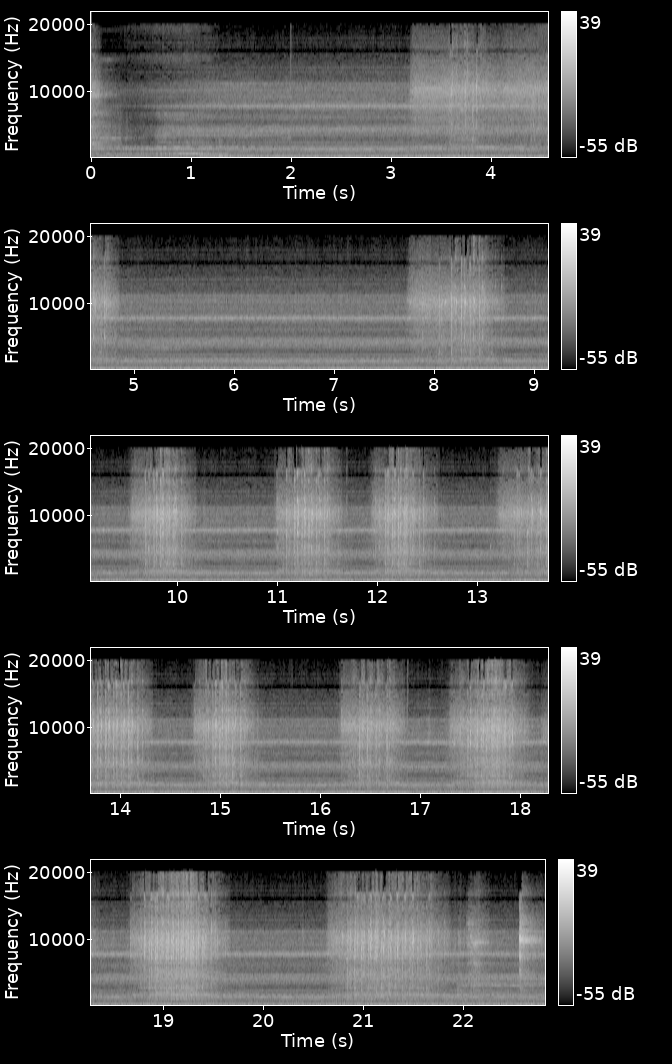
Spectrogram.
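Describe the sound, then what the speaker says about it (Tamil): Domestic sewing machine stitching lace onto a blouse sleeve edge, a steady close whirring hum with repeated bursts of faster needle runs and short pauses between them, no talking. "லேஸை வச்சு தைச்சி பாருங்கள்"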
